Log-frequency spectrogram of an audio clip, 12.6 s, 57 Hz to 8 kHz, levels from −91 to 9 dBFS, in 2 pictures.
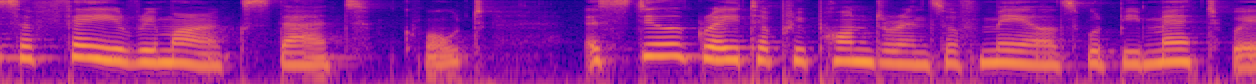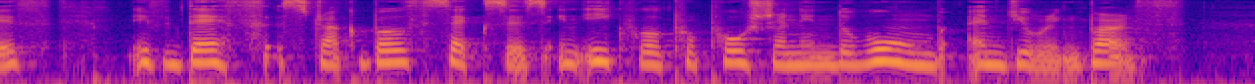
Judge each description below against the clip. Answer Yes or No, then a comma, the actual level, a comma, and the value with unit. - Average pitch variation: Yes, average, 3.4 semitones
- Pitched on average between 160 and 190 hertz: No, high, 200 Hz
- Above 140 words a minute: No, slow, 135 wpm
